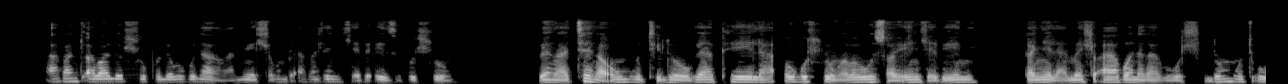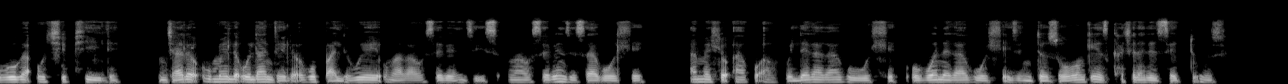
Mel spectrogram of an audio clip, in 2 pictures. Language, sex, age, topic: North Ndebele, male, 36-49, health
